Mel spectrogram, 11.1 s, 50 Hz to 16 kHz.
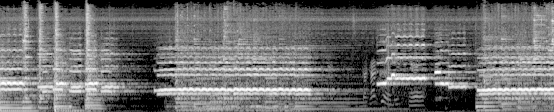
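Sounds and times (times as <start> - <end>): flute melody: 0.0 - 11.0.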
